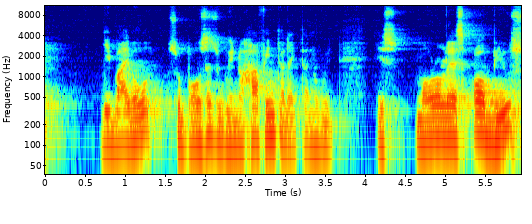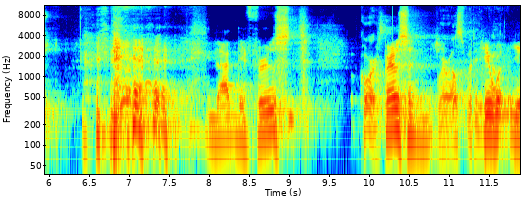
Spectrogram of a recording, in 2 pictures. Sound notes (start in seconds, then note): 6.4 laughing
